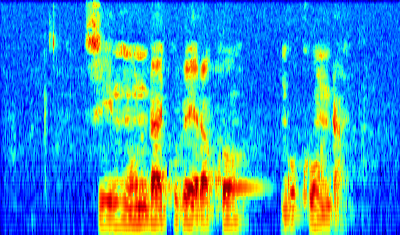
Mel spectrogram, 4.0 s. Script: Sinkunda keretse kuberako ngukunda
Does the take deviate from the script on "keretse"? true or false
true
